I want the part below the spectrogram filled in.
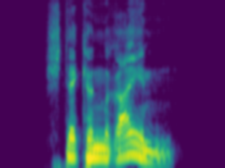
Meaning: inflection of reinstecken: 1. first/third-person plural present 2. first/third-person plural subjunctive I
- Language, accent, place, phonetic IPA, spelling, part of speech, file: German, Germany, Berlin, [ˌʃtɛkn̩ ˈʁaɪ̯n], stecken rein, verb, De-stecken rein.ogg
